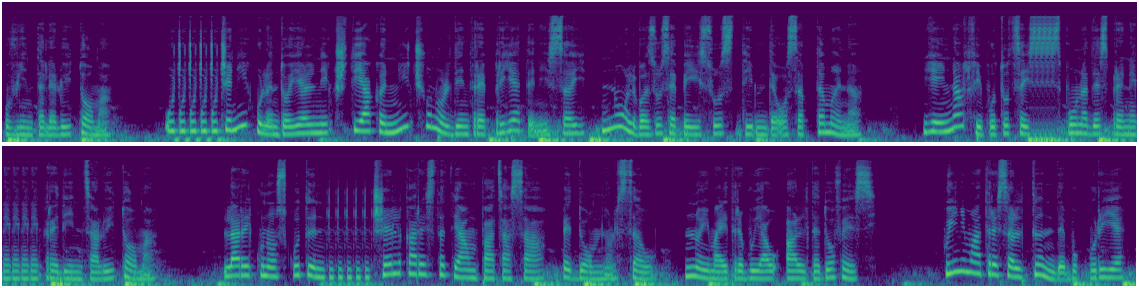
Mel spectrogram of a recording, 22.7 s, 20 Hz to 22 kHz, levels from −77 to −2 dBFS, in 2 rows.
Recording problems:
low rumble; faint; throughout; 20 dB below the speech
audio stuttering; 4 times, first at 1.5 s

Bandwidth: 15 kHz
